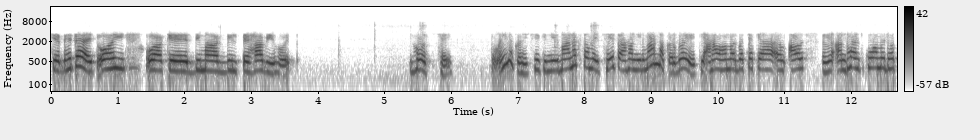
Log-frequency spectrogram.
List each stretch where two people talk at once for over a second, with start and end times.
none

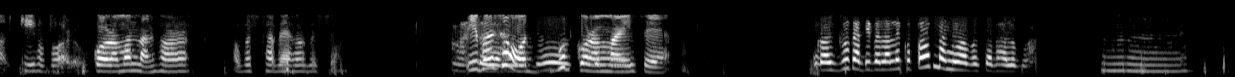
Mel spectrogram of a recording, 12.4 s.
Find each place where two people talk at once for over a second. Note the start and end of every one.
4.8-6.1

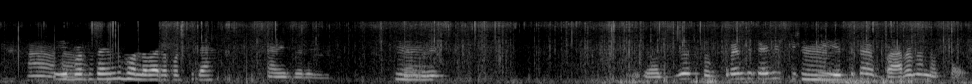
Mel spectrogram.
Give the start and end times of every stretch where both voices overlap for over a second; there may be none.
none

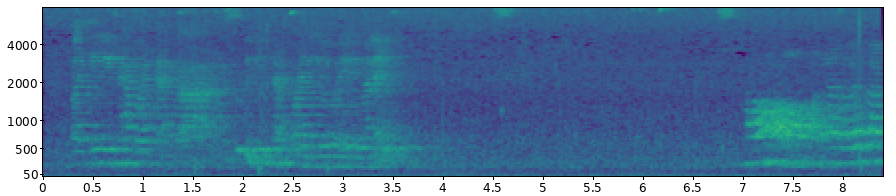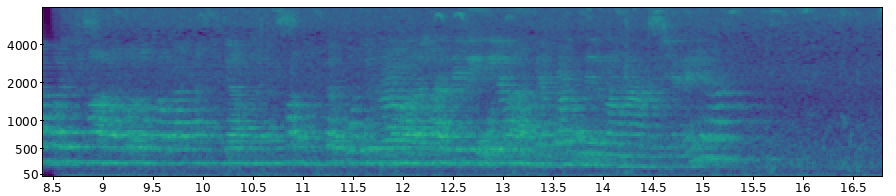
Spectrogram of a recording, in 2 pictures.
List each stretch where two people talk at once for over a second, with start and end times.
11.7-13.7

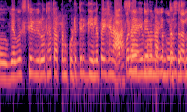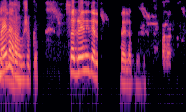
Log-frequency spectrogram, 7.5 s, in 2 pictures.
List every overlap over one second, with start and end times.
2.4-4.2

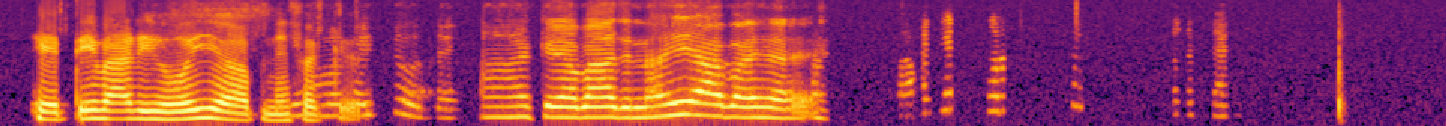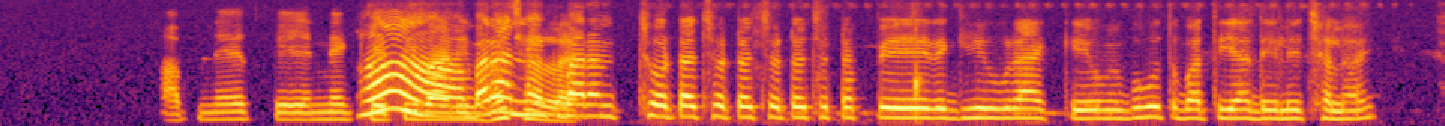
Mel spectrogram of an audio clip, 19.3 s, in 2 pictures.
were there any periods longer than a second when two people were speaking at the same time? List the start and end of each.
12.1-13.5

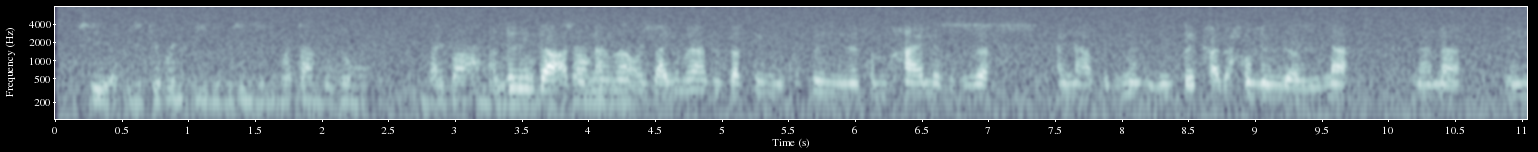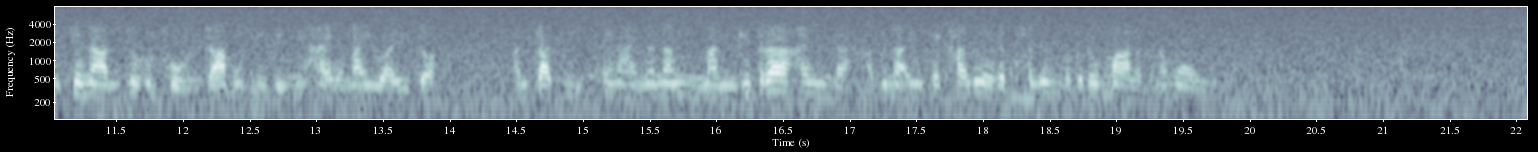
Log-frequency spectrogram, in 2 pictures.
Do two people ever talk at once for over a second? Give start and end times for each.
3.3-4.6

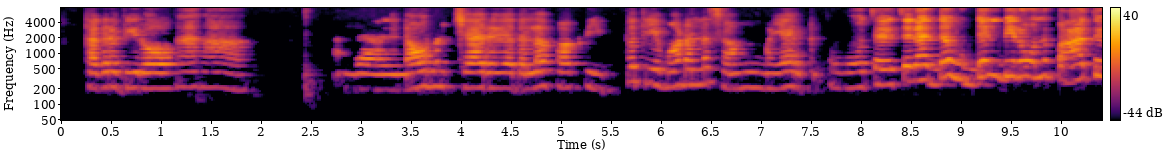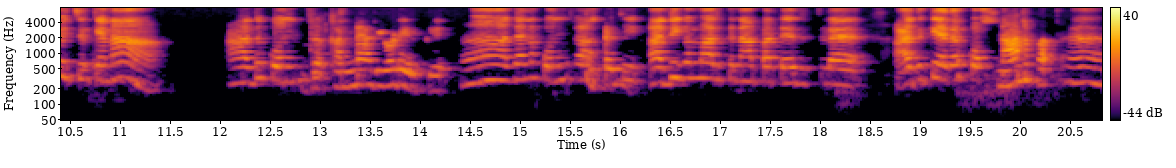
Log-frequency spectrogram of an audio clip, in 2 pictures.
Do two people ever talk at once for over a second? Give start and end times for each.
none

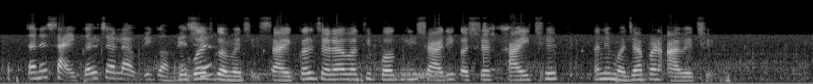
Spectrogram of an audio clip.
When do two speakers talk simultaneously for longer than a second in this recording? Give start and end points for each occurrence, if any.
none

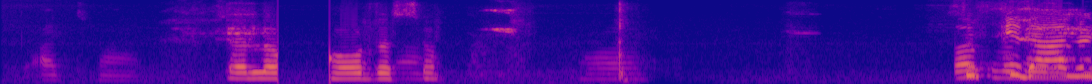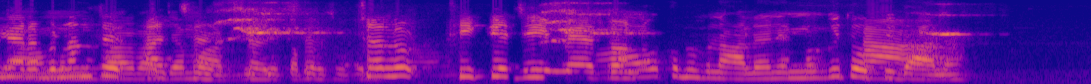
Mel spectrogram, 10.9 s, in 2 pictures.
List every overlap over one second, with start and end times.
4.8-7.5

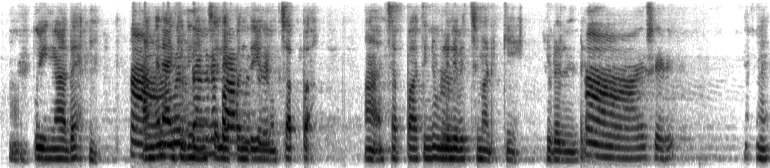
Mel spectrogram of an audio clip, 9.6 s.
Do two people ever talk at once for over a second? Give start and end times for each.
1.8-3.3

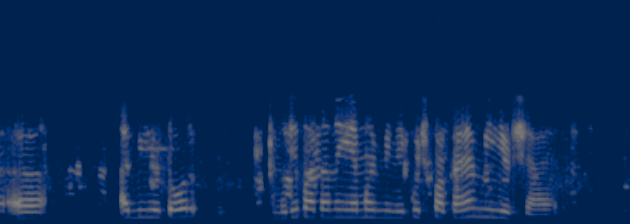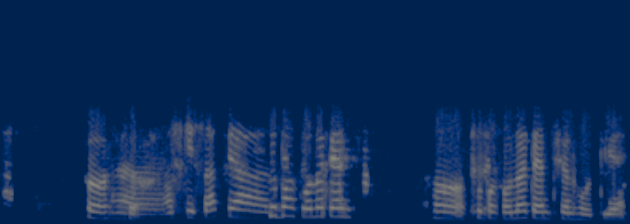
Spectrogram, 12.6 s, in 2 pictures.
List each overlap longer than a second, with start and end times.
none

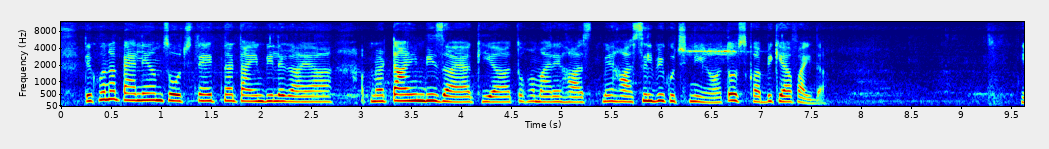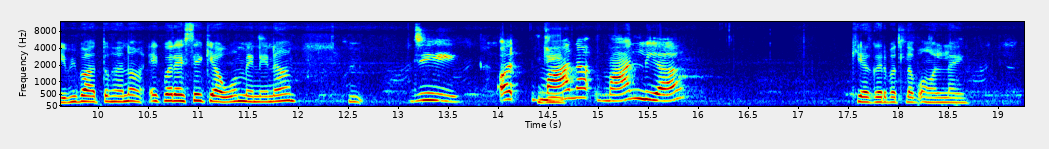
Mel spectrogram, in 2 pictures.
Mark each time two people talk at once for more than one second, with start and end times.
none

